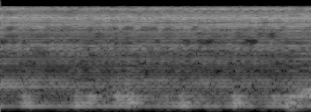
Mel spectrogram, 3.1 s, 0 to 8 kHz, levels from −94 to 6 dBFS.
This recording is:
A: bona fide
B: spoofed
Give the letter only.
B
